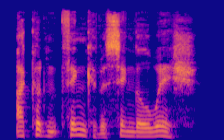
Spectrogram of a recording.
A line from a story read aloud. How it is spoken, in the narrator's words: Covering his mouth with the back of his hand, as if he wants to pass on something confidential, he whispers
